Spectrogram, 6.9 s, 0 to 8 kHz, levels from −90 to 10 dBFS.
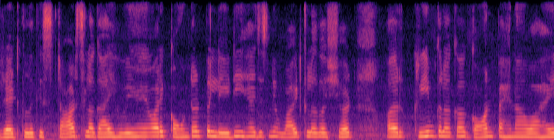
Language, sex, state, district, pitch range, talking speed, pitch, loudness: Hindi, female, Delhi, New Delhi, 225-245 Hz, 225 wpm, 235 Hz, -17 LUFS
